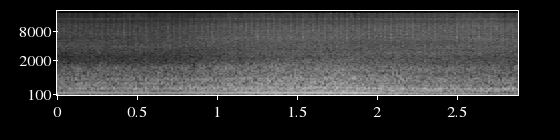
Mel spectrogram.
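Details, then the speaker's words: 2000 Rover 75 Club, 1.8 K-series engine, suspected head gasket failure, heater very cold: steady whooshing roar and constant hum over idle – radiator fan running continuously and high with the air conditioning off, which it should not. "There She Goes that shouldn't be running the fan why shouldn't it be running cuz the air C is not on so as you can hear"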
